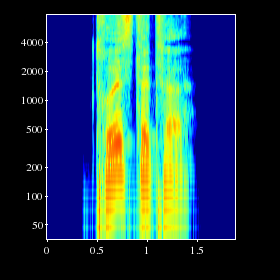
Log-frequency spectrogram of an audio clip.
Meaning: inflection of trösten: 1. first/third-person singular preterite 2. first/third-person singular subjunctive II
- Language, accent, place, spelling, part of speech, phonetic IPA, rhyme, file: German, Germany, Berlin, tröstete, verb, [ˈtʁøːstətə], -øːstətə, De-tröstete.ogg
